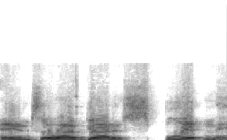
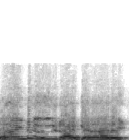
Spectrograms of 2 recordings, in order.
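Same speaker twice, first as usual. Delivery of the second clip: high, excited retold cheer; imitating inmates' gleeful outburst; mock triumphant crowing; 11 semitones higher than usual. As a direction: crow like you just won the bet. Inmates crow over winning bet.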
